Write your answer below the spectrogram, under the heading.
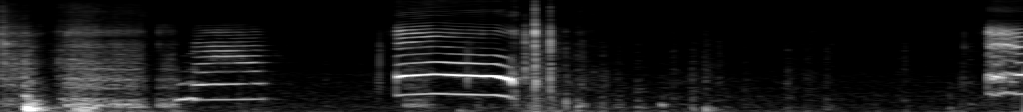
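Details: Samson, the kitten pulled from a car under repair and since grown up, meows twice indoors: a short mew, then a longer, louder one. Rustling noise comes before and after the calls.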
